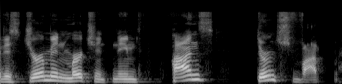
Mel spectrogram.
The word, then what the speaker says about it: Dernschwam: Then we can read an account here of how they were viewed, by the way, by this German merchant named Hans Dernschwam.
